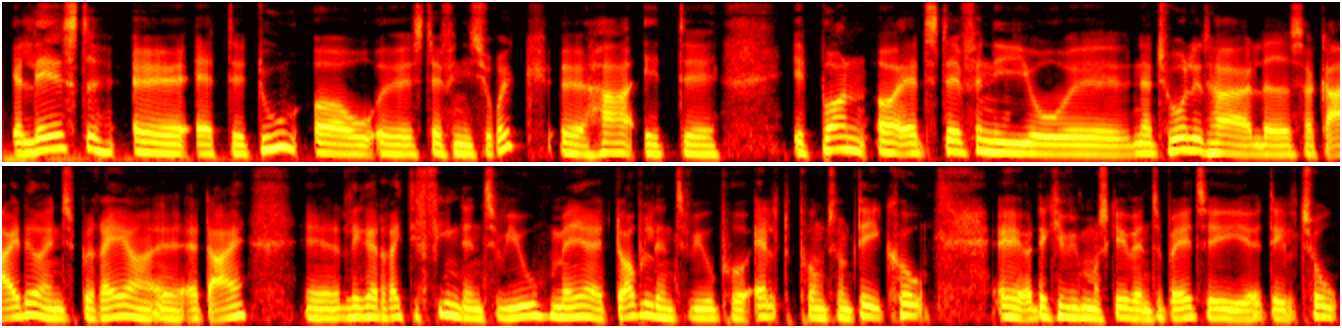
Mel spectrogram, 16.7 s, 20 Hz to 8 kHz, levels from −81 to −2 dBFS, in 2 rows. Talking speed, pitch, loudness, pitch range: 165 wpm, 135 Hz, -20 LUFS, 125-150 Hz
